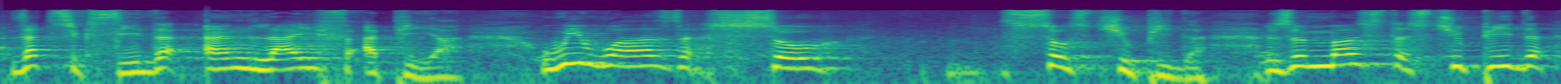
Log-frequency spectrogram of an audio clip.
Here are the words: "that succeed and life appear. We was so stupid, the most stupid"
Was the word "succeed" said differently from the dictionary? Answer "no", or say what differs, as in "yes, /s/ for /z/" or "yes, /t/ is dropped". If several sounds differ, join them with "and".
no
